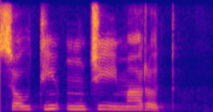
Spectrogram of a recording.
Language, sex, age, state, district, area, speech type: Gujarati, female, 30-45, Gujarat, Ahmedabad, urban, read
